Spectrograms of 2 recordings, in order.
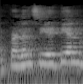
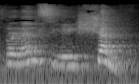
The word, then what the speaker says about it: pronunciation: ए वाला हो गया, कई लोग इसे प्रोनंसिएट पढ़ेंगे, प्रोनंसिएटियन पढ़ेंगे, which is wrong. This is प्रोनंसिएशन. टी आई जब एक साथ होता है मिड में, टी आई जब मिड में एक साथ होता है तो वो श साउंड करता है.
